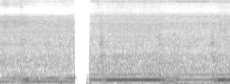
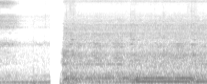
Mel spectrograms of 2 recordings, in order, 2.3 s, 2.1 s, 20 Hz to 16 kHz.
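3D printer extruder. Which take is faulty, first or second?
first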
